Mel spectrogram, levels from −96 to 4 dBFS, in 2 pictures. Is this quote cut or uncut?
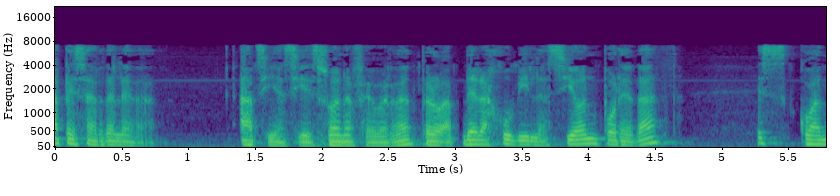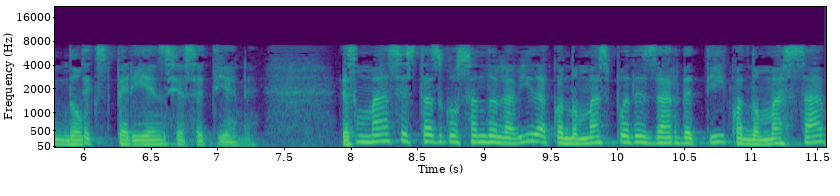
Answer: cut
